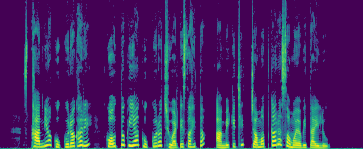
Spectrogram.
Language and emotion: Odia, happy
